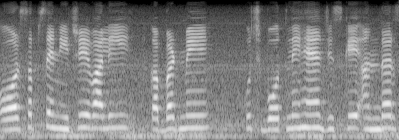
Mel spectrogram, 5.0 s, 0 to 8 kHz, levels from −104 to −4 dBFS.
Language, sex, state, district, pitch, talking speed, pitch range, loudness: Hindi, male, Punjab, Fazilka, 260 Hz, 130 wpm, 245-270 Hz, -17 LUFS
